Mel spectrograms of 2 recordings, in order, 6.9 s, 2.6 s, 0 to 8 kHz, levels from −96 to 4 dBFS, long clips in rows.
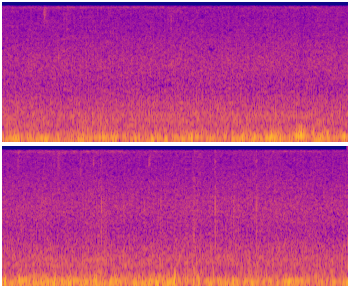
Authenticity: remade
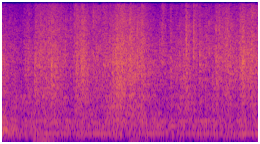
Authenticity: recorded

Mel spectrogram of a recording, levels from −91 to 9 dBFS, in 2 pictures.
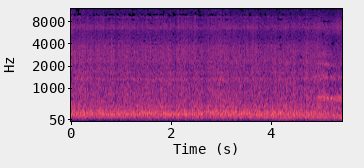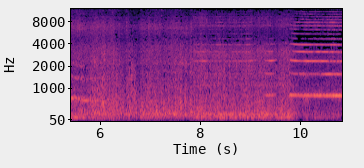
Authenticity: recorded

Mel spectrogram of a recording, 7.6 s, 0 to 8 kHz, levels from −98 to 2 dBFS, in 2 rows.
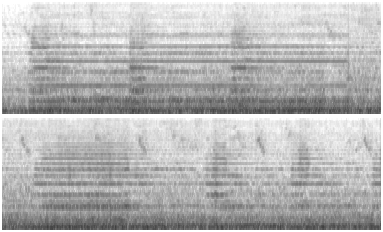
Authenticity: remade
